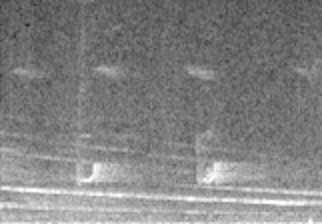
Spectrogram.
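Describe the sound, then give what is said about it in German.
Police car sirens wail steadily as they approach, with a sustained, slightly falling tone over a low rumble, with no voices. “Polizeiautos”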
